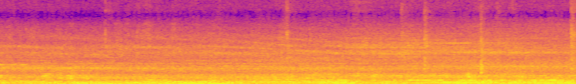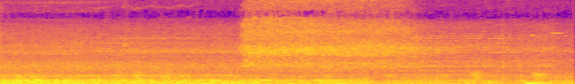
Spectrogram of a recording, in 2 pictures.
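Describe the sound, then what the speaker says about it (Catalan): A train runs through Valencia Norte station without stopping, a loud sustained rumble of wheels and carriages with a faint squeal, under a station announcement that plays throughout. "Este tren no efectúa parada."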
